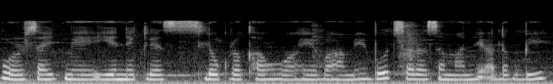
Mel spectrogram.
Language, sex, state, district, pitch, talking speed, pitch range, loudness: Hindi, female, Arunachal Pradesh, Papum Pare, 230 Hz, 185 wpm, 225-235 Hz, -15 LUFS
